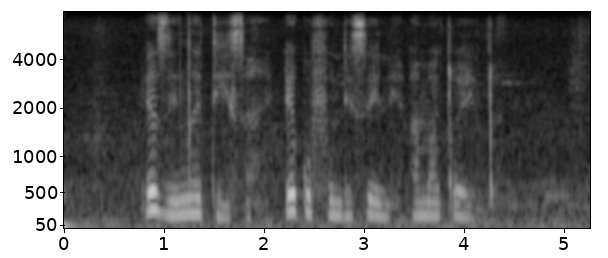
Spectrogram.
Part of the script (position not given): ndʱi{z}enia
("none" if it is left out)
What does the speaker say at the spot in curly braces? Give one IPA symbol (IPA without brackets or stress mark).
s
